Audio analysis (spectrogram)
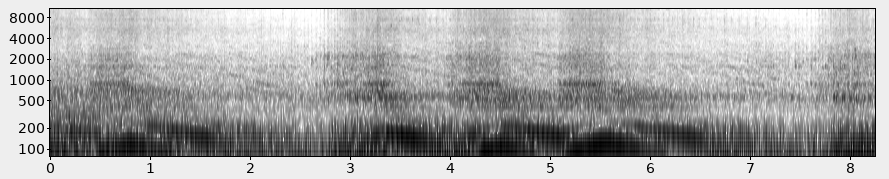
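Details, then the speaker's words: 1997 Toyota Hilux SW4, 1KZ-T 8-valve turbo diesel, after engine service, start and revving: repeated throttle blips, pitch rising and falling cleanly, no knocks or misfires; normal, healthy revving. "Que turrada assustadora, senhoras e senhores. Hã? Que turrada."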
